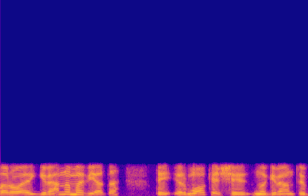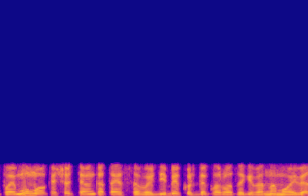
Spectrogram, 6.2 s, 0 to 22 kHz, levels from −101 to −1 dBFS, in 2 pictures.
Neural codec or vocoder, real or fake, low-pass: none; real; 3.6 kHz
